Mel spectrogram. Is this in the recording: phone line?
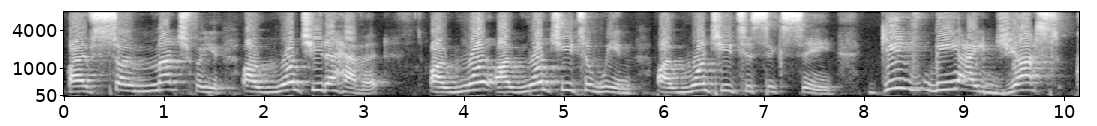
no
